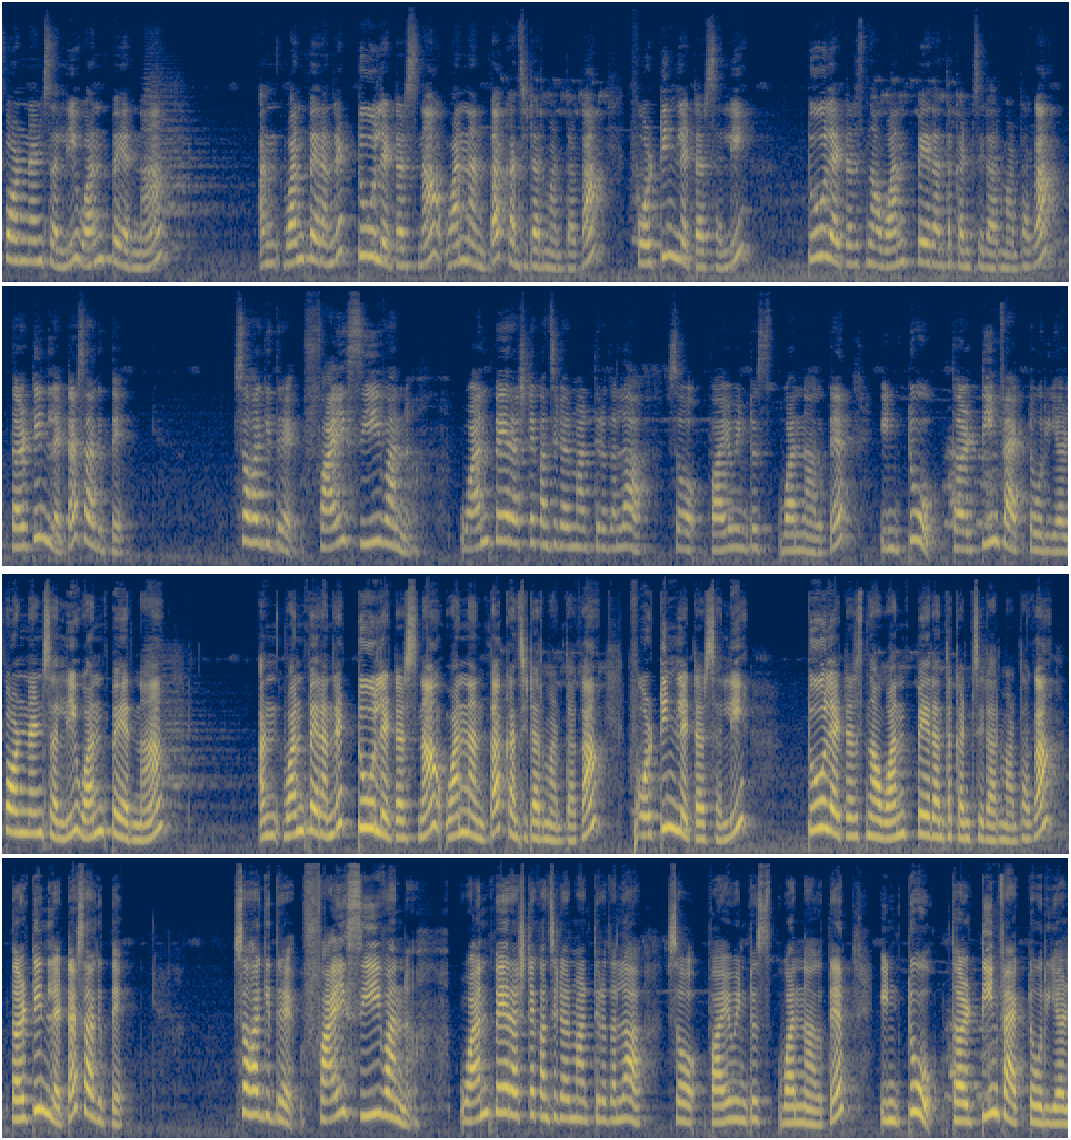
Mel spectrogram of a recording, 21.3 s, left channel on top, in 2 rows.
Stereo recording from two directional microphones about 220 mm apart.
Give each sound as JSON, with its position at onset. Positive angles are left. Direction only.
{"t": 0.0, "sound": "a woman's voice", "side_deg": -40}
{"t": 13.0, "sound": "a woman's voice", "side_deg": -40}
